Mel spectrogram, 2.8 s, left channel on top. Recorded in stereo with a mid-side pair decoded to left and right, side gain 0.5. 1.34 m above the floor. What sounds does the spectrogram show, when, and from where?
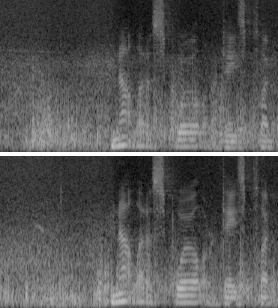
1.1 s a man speaking: 15° right, 1.0 m; by 2.7 s 35° right, 2 m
